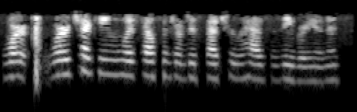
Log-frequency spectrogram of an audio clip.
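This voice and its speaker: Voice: medium pitch, a little fast, no room sound. A police dispatcher giving procedural updates over a scanner radio with narrow, phone-like sound.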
